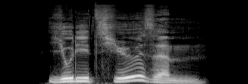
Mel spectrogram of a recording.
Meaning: strong dative masculine/neuter singular of judiziös
- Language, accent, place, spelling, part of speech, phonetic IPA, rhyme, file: German, Germany, Berlin, judiziösem, adjective, [judiˈt͡si̯øːzm̩], -øːzm̩, De-judiziösem.ogg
